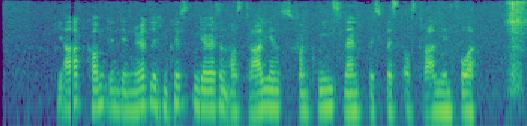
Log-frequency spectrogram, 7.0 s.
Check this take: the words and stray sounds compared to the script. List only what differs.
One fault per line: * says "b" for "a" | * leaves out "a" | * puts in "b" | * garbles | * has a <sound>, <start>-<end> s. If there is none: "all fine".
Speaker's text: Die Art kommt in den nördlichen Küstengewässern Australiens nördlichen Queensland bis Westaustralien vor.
* has a dropout, 0.9-1.0 s
* says "von" for "nördlichen"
